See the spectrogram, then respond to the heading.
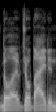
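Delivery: put-on robot voice. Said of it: "that sounds like, uh, Arnold Schwarzenegger".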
